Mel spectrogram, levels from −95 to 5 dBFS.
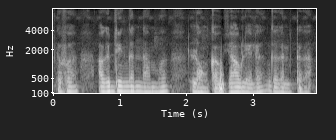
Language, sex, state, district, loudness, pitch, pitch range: Wancho, male, Arunachal Pradesh, Longding, -17 LUFS, 120 Hz, 115-125 Hz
